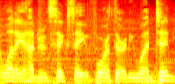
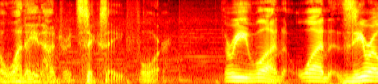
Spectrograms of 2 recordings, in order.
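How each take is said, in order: First: The number is said at normal speed. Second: The number is said more slowly.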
